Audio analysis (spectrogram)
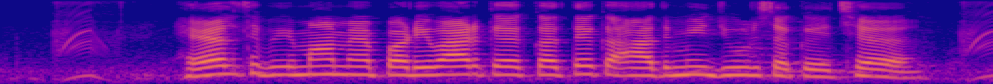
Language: Maithili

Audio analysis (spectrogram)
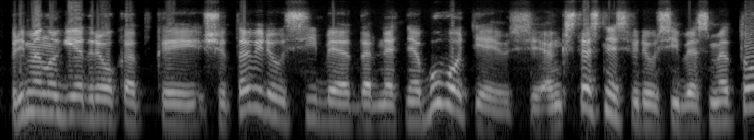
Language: Lithuanian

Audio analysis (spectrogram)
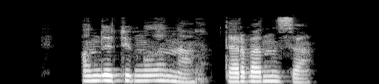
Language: Mari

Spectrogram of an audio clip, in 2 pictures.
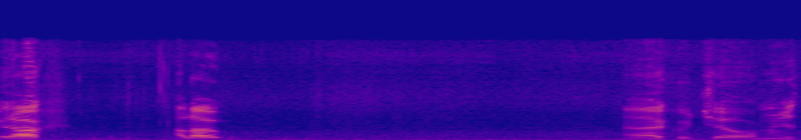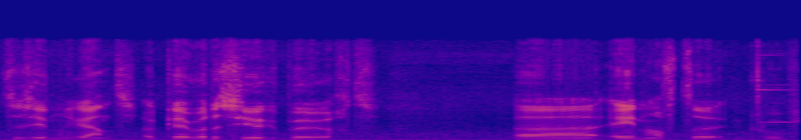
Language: Dutch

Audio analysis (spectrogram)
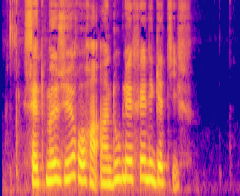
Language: French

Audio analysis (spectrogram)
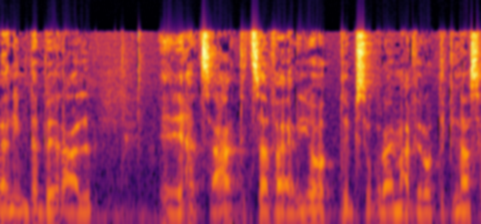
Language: Hebrew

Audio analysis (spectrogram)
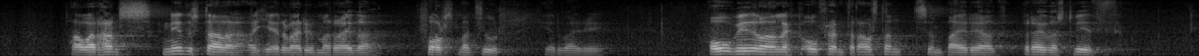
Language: Icelandic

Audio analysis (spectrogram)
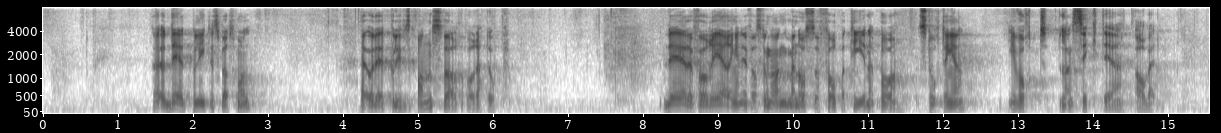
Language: Norwegian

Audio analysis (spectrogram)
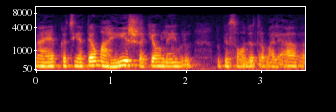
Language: Portuguese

